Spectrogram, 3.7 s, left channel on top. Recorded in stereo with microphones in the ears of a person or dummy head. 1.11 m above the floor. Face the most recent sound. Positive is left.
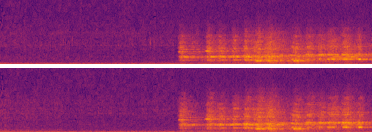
turn(degrees=-5)  # may be behind; listen again after turning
